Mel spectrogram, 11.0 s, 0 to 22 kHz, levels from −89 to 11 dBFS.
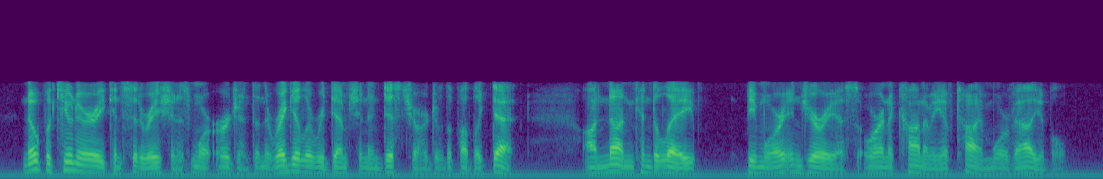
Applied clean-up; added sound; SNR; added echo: none; none; none; none.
